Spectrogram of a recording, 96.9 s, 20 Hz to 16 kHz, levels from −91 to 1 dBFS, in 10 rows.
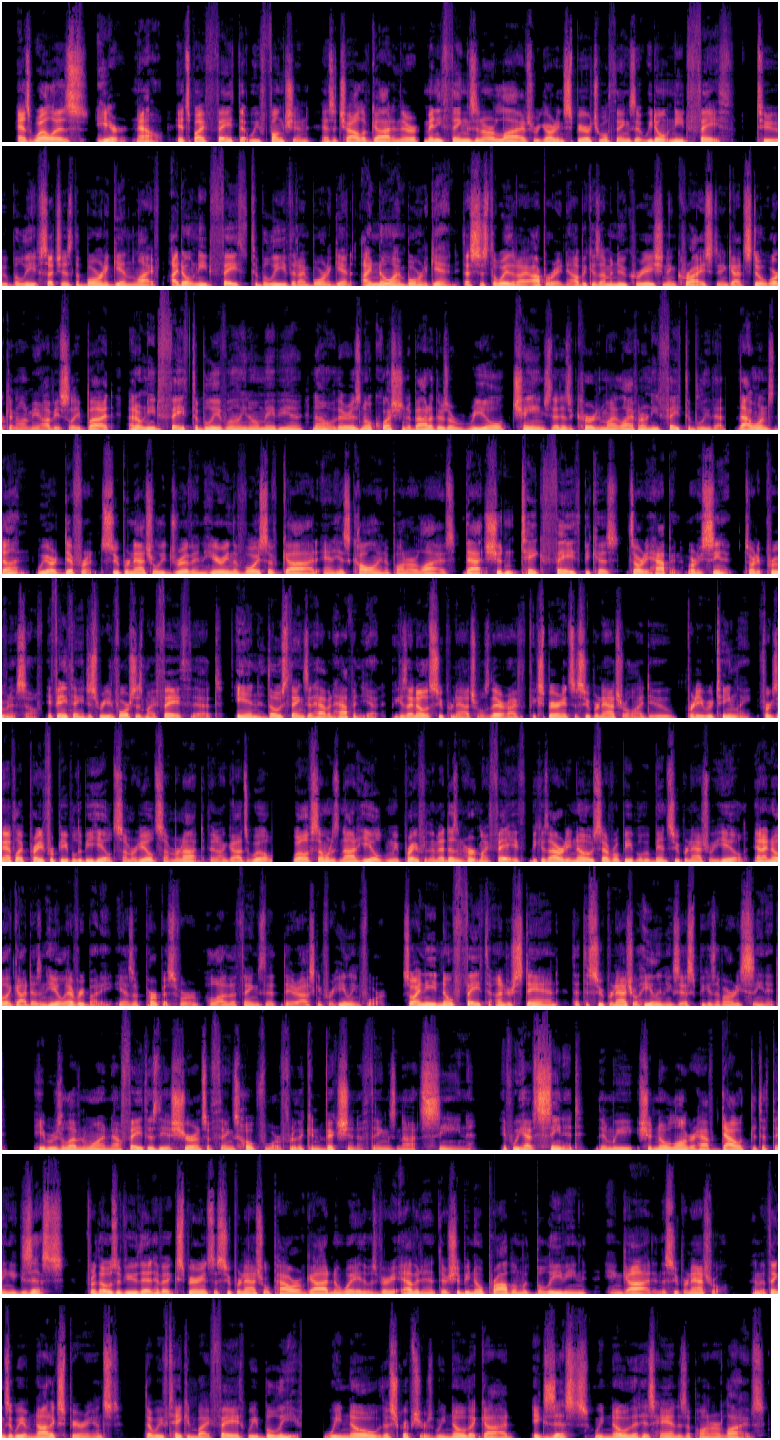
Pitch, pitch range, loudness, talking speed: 115 Hz, 105-130 Hz, -19 LUFS, 225 wpm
